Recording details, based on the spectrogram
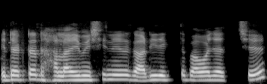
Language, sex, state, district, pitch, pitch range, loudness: Bengali, female, West Bengal, Dakshin Dinajpur, 210 Hz, 200-225 Hz, -14 LUFS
